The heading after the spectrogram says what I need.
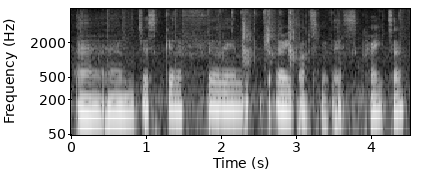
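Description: A man's voice: mid-range voice, steady tone, measured pace, vocal fry. A man giving casual, hesitant let's play commentary, thinking aloud, with mouse clicking behind him. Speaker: gaming video host. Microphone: close desktop microphone with gain high. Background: mouse clicks and keyboard noise.

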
